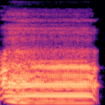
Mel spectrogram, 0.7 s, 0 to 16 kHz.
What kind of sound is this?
Speech > Solo speech
Frustrated Ahhh 1
Subject : Mid 20s male. When frustrated I let out a cheesy "AHHH" like a sigh. Date YMD : 2025 June 14 Location : Albi 81000 Tarn Occitanie France. Hardware : Tascam FR-AV2, Shure SM57 with A2WS windcover Weather : Processing : Trimmed in Audacity.
vocal, frustrated, angry, one-shot, Sm57, Tascam, FRAV2, mid-20s, FR-AV2, male, ahh, Ahhh, 20s, A2WS, ah, human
